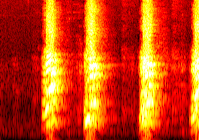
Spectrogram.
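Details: A Siberian Husky gives four loud, harsh barks in uneven succession, demanding a biscuit while looking over at the biscuits before going out.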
